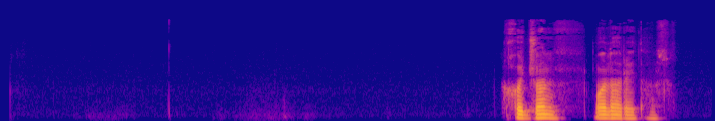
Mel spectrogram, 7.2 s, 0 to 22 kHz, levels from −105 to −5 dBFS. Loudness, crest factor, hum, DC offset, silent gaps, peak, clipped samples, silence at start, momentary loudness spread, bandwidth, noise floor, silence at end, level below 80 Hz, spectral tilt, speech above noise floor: -30 LUFS; 24 dB; none; under 0.1%; none; -12 dBFS; under 0.1%; 5.05 s; 17 LU; 11 kHz; under -90 dBFS; 0.6 s; -70 dBFS; -8.5 dB/octave; over 61 dB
